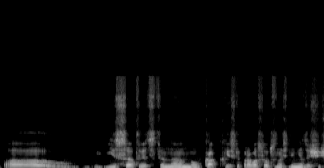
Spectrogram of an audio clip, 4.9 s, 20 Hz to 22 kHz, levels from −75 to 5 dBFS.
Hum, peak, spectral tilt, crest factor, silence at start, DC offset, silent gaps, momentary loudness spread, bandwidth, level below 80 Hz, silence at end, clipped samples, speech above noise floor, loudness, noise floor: none; -8 dBFS; -5.5 dB/octave; 18 dB; 0.05 s; under 0.1%; none; 13 LU; 12.5 kHz; -68 dBFS; 0 s; under 0.1%; 20 dB; -27 LUFS; -46 dBFS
